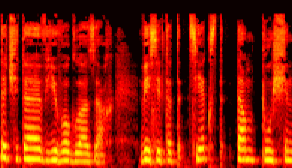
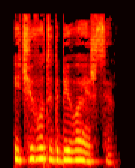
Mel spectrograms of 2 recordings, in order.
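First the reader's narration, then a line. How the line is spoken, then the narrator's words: Calm question. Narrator (Russian): спрашиваю я спокойно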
